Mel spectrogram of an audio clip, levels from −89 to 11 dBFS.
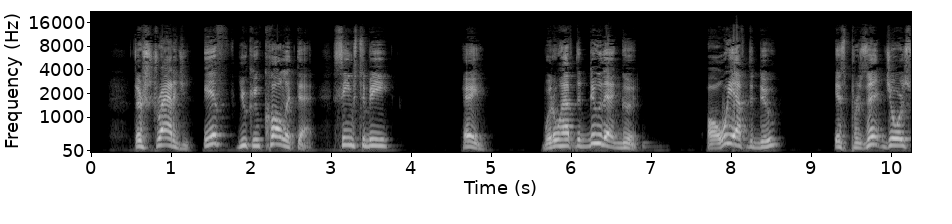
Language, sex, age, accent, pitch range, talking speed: English, male, 30-49, American, 135-190 Hz, 160 wpm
